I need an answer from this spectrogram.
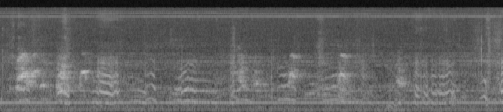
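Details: Great Pyrenees puppy at a pet shop in Nara, Japan, giving thin, wavering whines, bent and rising then falling, about every half second to second, over a steady low hum.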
